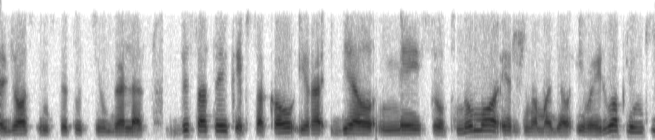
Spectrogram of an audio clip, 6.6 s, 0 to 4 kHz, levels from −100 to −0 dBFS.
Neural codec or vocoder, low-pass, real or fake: none; 3.6 kHz; real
